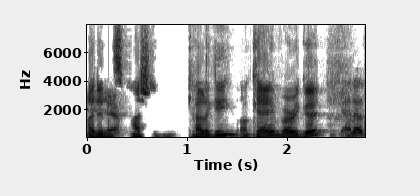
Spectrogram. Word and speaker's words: Khalighy: Did I pronounce that correctly? That's very correct. Khalighy, I didn't smash it. Khalighy?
